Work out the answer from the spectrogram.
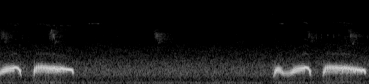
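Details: A spotted dove, its urgent cooing used to stimulate decoy birds to call, gives two bursts of mellow, mid-pitched coos, each a quick pair of hooting notes, separated by a pause of about two seconds.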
